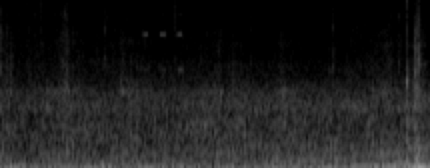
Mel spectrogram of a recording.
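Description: Footsteps on concrete paving under a steady low rumble of wind on the microphone. About a second and a half in come three faint, short, evenly spaced beeps.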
